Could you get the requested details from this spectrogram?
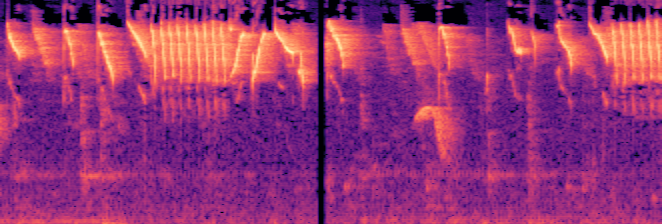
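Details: White-eye master song used to train young birds: sharp high downslurred whistles alternating with fast buzzy trills of rapid repeated notes, one lower slurred whistle midway, some faint low thumps.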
